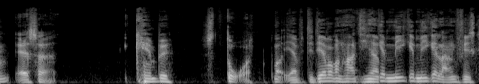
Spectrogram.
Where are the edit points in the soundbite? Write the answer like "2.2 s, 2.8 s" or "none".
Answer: 2.7 s, 3.8 s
